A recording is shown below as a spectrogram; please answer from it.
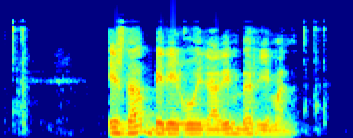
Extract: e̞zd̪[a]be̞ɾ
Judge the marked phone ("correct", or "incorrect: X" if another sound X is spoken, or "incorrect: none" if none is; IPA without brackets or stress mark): correct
